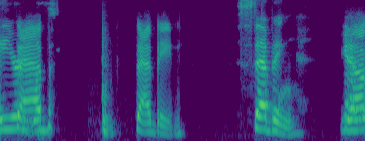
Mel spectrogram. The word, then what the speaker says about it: Soebbing: It's actually Sebing, but nobody gets it right, so you're fine.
